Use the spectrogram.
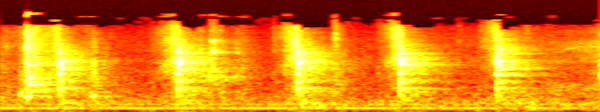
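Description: A knife chops an apple into small cubes on a cutting board, five crisp, evenly spaced taps, close and fairly quiet over a low steady hum.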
